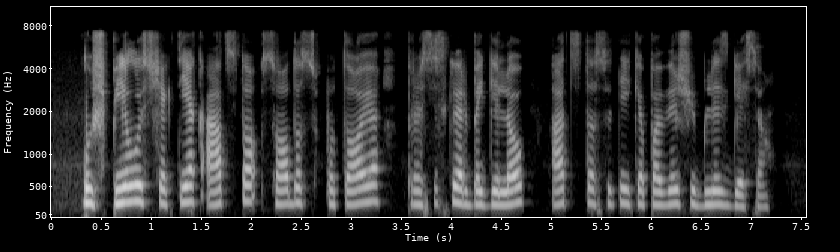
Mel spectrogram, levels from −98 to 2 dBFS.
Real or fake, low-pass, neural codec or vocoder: real; 7.2 kHz; none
